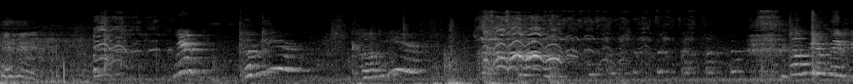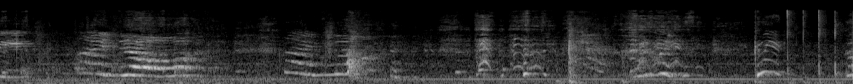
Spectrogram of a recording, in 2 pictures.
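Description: A woman talks in a high, coaxing voice.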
